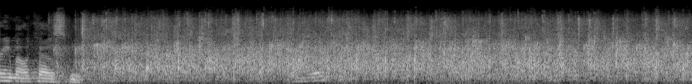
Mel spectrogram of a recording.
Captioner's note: audience applause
